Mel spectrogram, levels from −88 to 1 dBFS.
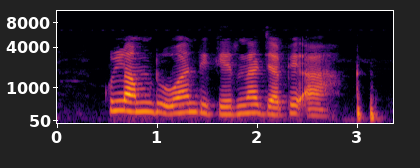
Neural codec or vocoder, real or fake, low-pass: none; real; 7.2 kHz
